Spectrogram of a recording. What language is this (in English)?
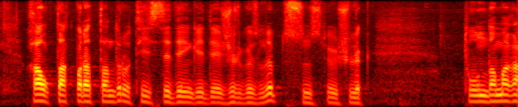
Kazakh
